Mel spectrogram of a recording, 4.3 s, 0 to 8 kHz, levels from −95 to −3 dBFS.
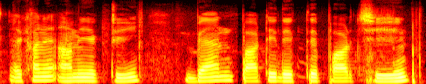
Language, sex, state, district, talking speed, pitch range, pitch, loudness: Bengali, male, West Bengal, Cooch Behar, 100 wpm, 120-135 Hz, 125 Hz, -15 LUFS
